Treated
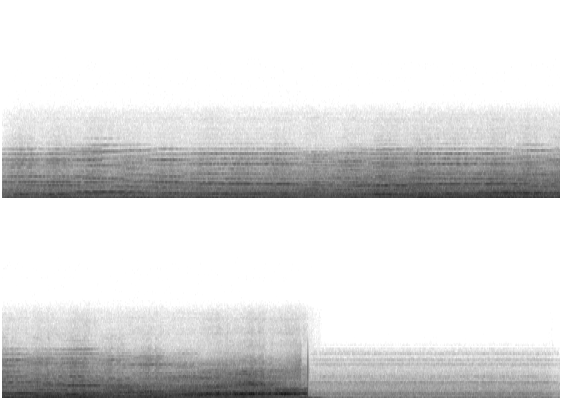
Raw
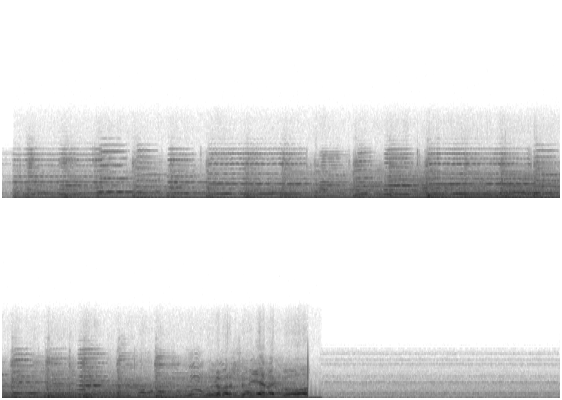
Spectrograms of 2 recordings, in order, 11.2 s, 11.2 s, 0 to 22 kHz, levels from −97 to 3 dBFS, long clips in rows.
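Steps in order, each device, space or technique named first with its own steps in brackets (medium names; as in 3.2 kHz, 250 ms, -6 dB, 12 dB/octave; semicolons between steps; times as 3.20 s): reverse reverb (reverse; reverberation RT60 1.3 s, pre-delay 66 ms, DRR -6.5 dB; reverse); trim -3.5 dB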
